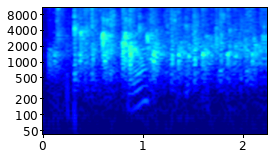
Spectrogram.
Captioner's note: applause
